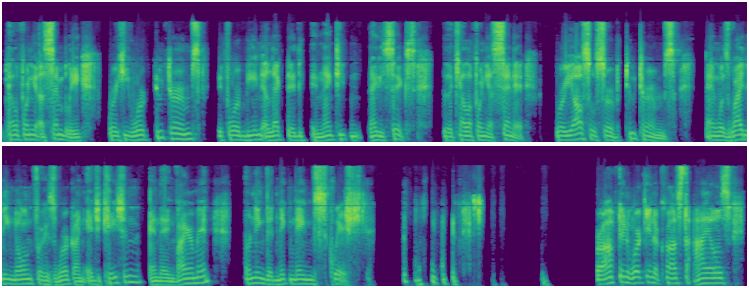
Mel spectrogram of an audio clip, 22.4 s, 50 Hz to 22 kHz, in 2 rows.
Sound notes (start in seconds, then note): 17.2 laughs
